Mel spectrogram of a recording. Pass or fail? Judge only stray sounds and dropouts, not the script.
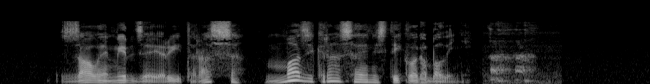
fail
